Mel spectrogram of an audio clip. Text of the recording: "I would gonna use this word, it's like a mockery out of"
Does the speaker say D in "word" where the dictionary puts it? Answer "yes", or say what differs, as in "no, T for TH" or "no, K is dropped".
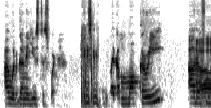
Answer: no, D is dropped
